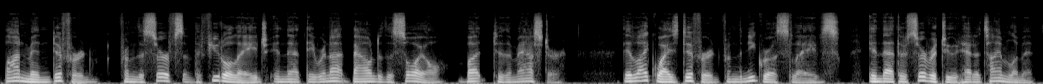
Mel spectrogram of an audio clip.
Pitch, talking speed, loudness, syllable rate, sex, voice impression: 120 Hz, 215 wpm, -18 LUFS, 6.0 syllables/s, male, very masculine, very adult-like, very middle-aged, very thick, slightly tensed, slightly weak, bright, soft, clear, fluent, slightly raspy, cool, very intellectual, slightly refreshing, very sincere, very calm, very mature, very friendly, very reassuring, unique, very elegant, slightly wild, sweet, lively, very kind, modest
